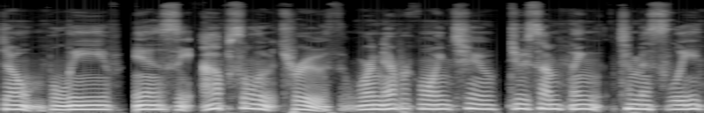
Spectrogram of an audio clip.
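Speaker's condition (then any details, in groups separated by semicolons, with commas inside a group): Cleft lip and palate; congenital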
